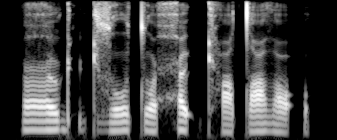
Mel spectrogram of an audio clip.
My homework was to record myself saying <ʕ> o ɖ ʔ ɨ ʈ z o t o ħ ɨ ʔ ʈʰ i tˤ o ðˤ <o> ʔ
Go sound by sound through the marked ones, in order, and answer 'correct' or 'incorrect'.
correct, correct

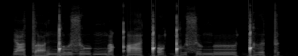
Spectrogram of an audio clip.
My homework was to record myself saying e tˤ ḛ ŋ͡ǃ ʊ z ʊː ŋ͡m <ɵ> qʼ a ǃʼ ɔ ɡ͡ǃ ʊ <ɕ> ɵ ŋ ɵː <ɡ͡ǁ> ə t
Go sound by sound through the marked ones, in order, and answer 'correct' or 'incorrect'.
incorrect: ə, incorrect: s, incorrect: ɡ͡ǃ

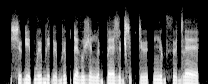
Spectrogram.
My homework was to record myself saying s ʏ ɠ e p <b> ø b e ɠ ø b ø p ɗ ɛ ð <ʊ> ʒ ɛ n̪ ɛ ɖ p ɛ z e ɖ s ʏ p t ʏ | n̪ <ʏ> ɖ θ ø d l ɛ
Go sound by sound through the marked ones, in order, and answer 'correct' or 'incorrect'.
incorrect: w, correct, correct

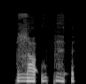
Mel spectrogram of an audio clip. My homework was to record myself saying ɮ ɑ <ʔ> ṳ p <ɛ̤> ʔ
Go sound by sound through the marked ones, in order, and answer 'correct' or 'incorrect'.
correct, correct

